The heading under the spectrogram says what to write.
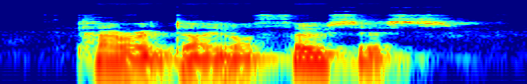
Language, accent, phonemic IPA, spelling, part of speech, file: English, Southern England, /ˌpæɹəˌdaɪɔː(ɹ)ˈθoʊsɪs/, paradiorthosis, noun, LL-Q1860 (eng)-paradiorthosis.wav
- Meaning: A false correction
